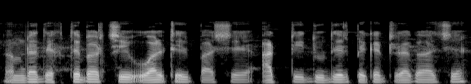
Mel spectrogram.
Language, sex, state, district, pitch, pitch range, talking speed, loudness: Bengali, male, Assam, Hailakandi, 110 Hz, 105-115 Hz, 125 wpm, -20 LUFS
